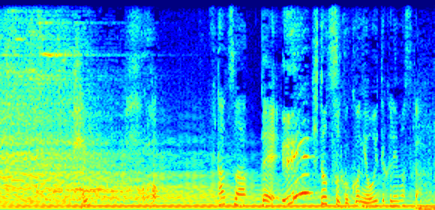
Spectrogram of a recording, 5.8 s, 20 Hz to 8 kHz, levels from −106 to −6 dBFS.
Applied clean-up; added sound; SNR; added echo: none; Guitar; 0 dB; none.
